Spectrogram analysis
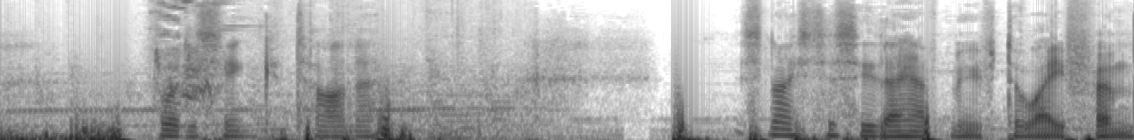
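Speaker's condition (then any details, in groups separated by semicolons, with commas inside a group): No condition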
